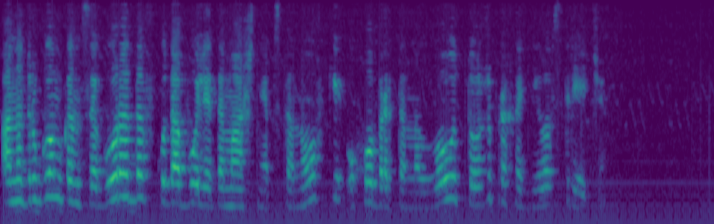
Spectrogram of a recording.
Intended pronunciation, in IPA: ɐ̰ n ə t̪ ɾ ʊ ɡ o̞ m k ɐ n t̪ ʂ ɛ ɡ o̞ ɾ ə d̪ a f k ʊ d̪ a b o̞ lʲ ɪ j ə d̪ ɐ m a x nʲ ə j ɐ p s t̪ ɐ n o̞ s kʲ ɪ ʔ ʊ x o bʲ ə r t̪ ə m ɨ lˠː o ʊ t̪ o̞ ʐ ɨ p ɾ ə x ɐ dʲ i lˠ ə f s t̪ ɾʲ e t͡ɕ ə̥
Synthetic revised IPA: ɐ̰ n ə d̪ ɾ ʊ ɡ o̞ m k ɐ n t̪ s ɛ ɡ o̞ ɾ ə d̪ ə f k ʊ d̪ a b o̞ lʲ ɪ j ə d̪ ɐ m a ʂ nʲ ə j ɐ p s t̪ ɐ n o̞ f kʲ ɪ ʔ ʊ x o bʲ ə r t̪ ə m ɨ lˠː o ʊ t̪ o̞ ʐ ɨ p ɾ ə x ɐ dʲ i lˠ ə f s t̪ ɾʲ e t͡ɕ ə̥

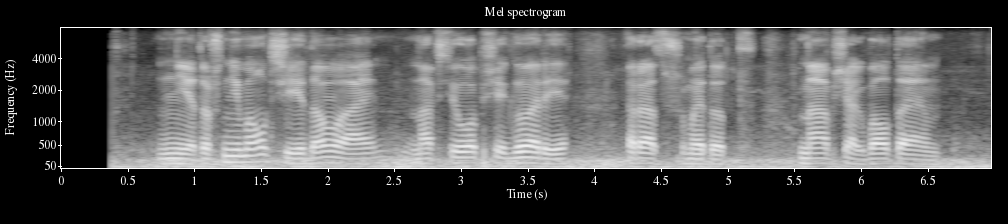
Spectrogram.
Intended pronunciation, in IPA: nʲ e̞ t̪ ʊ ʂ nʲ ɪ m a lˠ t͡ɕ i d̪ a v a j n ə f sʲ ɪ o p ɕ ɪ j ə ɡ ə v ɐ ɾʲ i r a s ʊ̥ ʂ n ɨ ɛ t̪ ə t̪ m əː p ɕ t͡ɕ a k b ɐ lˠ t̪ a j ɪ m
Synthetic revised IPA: nʲ e̞ t̪ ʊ ʂ nʲ ɪ m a lˠ t͡ɕ i d̪ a v a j n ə f sʲ ɪ o p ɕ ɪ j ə ɡ ə v ɐ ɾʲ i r a s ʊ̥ ʂ m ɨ ɛ t̪ ə t̪ n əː p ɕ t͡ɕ a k b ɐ lˠ t̪ a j ɪ m

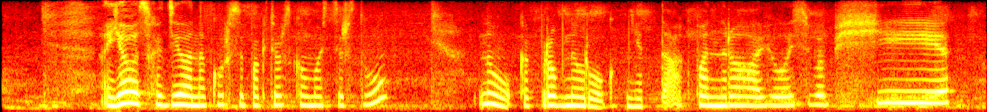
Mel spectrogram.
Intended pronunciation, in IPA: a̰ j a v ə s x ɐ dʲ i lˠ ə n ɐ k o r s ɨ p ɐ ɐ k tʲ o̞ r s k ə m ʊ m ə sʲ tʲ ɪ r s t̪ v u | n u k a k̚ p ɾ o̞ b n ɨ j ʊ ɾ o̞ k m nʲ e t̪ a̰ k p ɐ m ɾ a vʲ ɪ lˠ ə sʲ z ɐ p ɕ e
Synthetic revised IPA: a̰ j a v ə s x ɐ dʲ i lˠ ə n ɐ k u r s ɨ p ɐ ɐ k tʲ o̞ r s k ə m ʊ m ə sʲ tʲ ɪ r s t̪ v u | n u k a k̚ p ɾ o̞ b n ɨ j ʊ ɾ o̞ k m nʲ e t̪ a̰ k p ɐ n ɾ a vʲ ɪ lˠ ə sʲ v ɐ p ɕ e

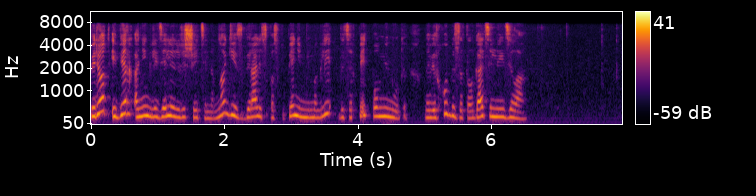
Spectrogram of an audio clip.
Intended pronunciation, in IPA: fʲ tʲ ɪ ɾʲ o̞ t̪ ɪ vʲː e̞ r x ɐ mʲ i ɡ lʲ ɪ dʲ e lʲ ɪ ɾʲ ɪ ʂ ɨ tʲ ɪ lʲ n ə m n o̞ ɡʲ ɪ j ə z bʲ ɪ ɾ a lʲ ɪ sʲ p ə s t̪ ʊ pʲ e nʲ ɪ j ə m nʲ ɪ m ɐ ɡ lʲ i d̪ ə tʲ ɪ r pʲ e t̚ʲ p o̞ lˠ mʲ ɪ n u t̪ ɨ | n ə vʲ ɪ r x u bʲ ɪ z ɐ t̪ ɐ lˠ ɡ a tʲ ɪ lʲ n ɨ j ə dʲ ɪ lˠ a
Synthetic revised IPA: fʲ pʲ ɪ ɾʲ o̞ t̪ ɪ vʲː e̞ r x ɐ nʲ i ɡ lʲ ɪ dʲ e lʲ ɪ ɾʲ ɪ ʂ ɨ tʲ ɪ lʲ n ə m n o̞ ɡʲ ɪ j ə z bʲ ɪ ɾ a lʲ ɪ sʲ p ə s t̪ ʊ pʲ e nʲ ɪ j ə m nʲ ɪ m ɐ ɡ lʲ i d̪ ə tʲ ɪ r pʲ e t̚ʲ p o̞ lˠ mʲ ɪ n u t̪ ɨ | n ə vʲ ɪ r x u bʲ ɪ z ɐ t̪ ɐ lˠ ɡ a tʲ ɪ lʲ n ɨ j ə dʲ ɪ lˠ a

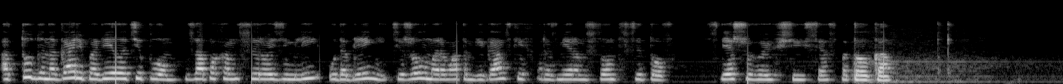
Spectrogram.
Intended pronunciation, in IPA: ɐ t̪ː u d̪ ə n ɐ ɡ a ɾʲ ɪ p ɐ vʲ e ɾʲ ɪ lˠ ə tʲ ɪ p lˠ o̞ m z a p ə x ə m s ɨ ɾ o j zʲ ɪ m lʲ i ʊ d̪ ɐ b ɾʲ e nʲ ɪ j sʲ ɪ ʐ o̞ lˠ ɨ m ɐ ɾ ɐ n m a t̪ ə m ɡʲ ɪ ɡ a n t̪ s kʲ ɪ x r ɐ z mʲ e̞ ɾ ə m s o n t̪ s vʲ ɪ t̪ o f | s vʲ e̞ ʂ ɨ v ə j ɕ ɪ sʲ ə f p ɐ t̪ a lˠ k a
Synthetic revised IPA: ɐ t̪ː u d̪ ə n ɐ ɡ a ɾʲ ɪ p ɐ vʲ e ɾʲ ɪ lˠ ə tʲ ɪ p lˠ o̞ m z a p ə x ə m s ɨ ɾ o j zʲ ɪ m lʲ i ʊ d̪ ɐ b ɾʲ e nʲ ɪ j tʲ ɪ ʐ o̞ lˠ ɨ m ɐ ɾ ɐ m a t̪ ə m ɡʲ ɪ ɡ a n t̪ s kʲ ɪ x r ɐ z mʲ e̞ ɾ ə m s o n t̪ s vʲ ɪ t̪ o f | s vʲ e̞ ʂ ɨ v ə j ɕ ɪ sʲ ə s p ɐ t̪ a lˠ k a

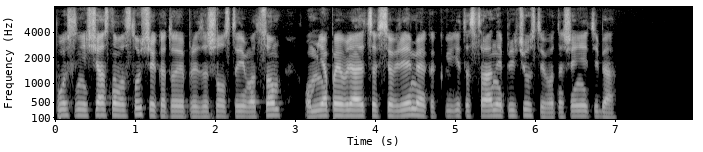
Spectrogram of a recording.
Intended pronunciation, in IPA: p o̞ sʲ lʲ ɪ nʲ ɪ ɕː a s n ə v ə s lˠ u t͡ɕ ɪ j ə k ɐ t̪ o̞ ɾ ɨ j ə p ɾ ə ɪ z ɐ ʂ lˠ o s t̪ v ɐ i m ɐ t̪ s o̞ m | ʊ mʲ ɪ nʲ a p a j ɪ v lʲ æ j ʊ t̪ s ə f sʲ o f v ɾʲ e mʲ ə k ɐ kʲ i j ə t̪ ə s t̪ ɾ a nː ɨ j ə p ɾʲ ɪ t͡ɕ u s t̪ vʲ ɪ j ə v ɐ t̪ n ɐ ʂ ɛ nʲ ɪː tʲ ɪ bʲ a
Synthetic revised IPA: p o̞ sʲ lʲ ɪ nʲ ɪ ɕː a s n ə v ə s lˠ u t͡ɕ ɪ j ə k ɐ t̪ o̞ ɾ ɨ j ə p ɾ ə ɪ z ɐ ʂ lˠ o s t̪ v ɐ i m ɐ t̪ s o̞ m | ʊ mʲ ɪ nʲ a p ə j ɪ v lʲ æ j ʊ t̪ s ə f sʲ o v ɾʲ e mʲ ə k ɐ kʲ i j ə t̪ ə s t̪ ɾ a nː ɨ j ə p ɾʲ ɪ t͡ɕ u s t̪ vʲ ɪ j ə v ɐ t̪ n ɐ ʂ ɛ nʲ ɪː tʲ ɪ bʲ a

